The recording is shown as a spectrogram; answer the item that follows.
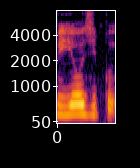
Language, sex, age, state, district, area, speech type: Malayalam, female, 18-30, Kerala, Kozhikode, urban, read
